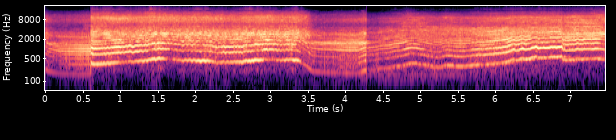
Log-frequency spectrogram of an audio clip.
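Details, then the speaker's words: Traxxas T-Maxx 3.3 nitro engine running in cold, snowy weather after sitting 8+ years, carburetor richened slightly for the cold: screams up and down with crisp, steady revs and no misfire or stumble; running healthy. "so as you just saw the truck ran great we just got done burning through a whole tank of fuel all I had to do was just rich in the carburetor just a tiny bit since it's so cold out but uh this thing ran awesome"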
